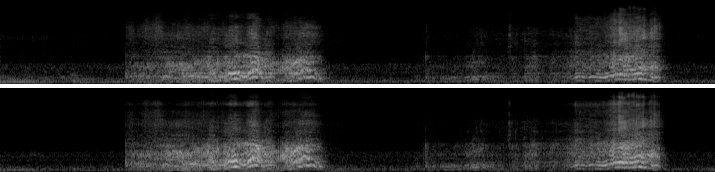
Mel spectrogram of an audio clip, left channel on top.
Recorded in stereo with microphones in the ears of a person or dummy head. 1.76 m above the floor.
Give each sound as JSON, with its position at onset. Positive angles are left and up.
{"t": 1.2, "sound": "a zipper", "side_deg": -25, "distance_m": 0.5}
